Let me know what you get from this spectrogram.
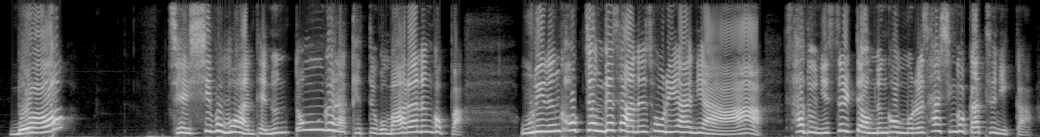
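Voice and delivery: mother-in-law scolding the daughter-in-law, indignant. Acted. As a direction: snap back, offended.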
